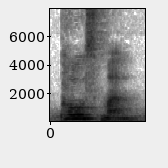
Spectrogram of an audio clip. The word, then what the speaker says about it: postman: Entonces, ¿cuál era la que no se pronunciaba? La del medio. Postman. Fíjense que yo no digo postman, digo postman, right?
